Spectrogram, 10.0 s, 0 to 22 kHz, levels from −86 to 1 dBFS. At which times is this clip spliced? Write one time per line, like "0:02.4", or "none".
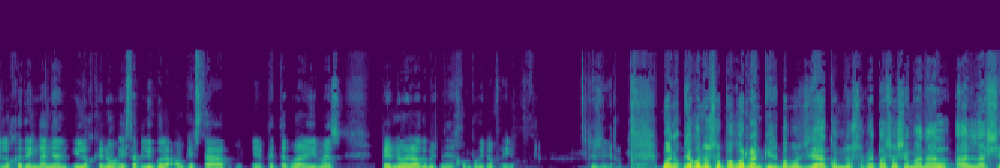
0:02.6
0:04.4
0:06.8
